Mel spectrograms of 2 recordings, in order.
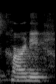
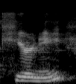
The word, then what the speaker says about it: Kearney: mispronounced new jersey town so that i would not mispronounce your name as kearney um if however i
